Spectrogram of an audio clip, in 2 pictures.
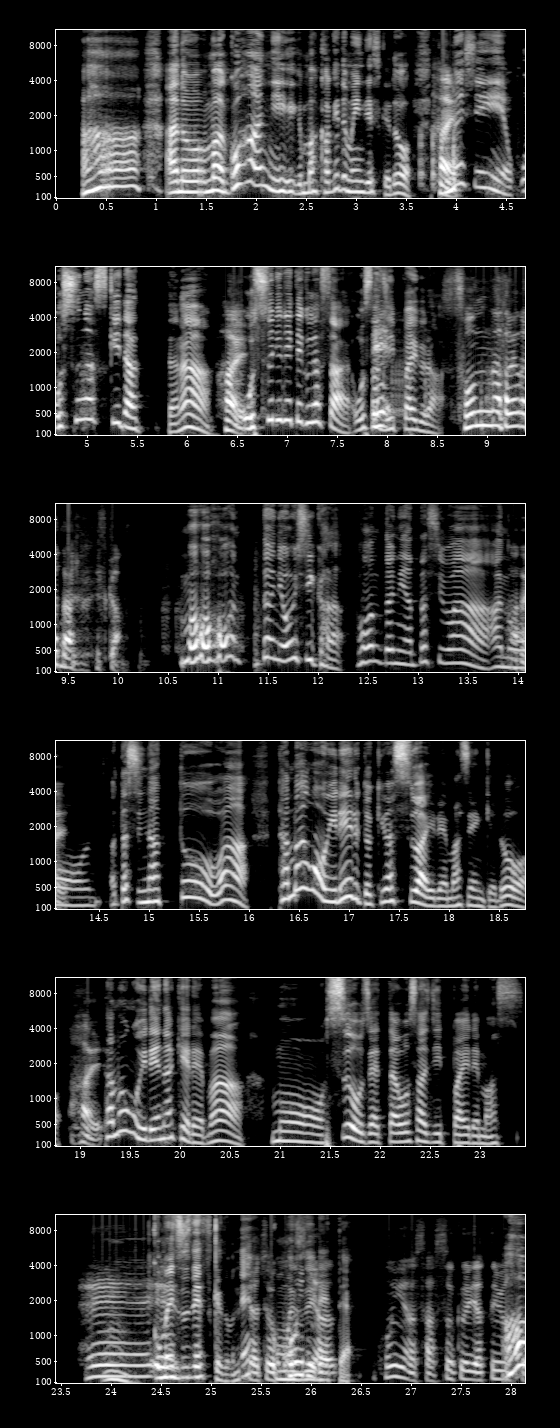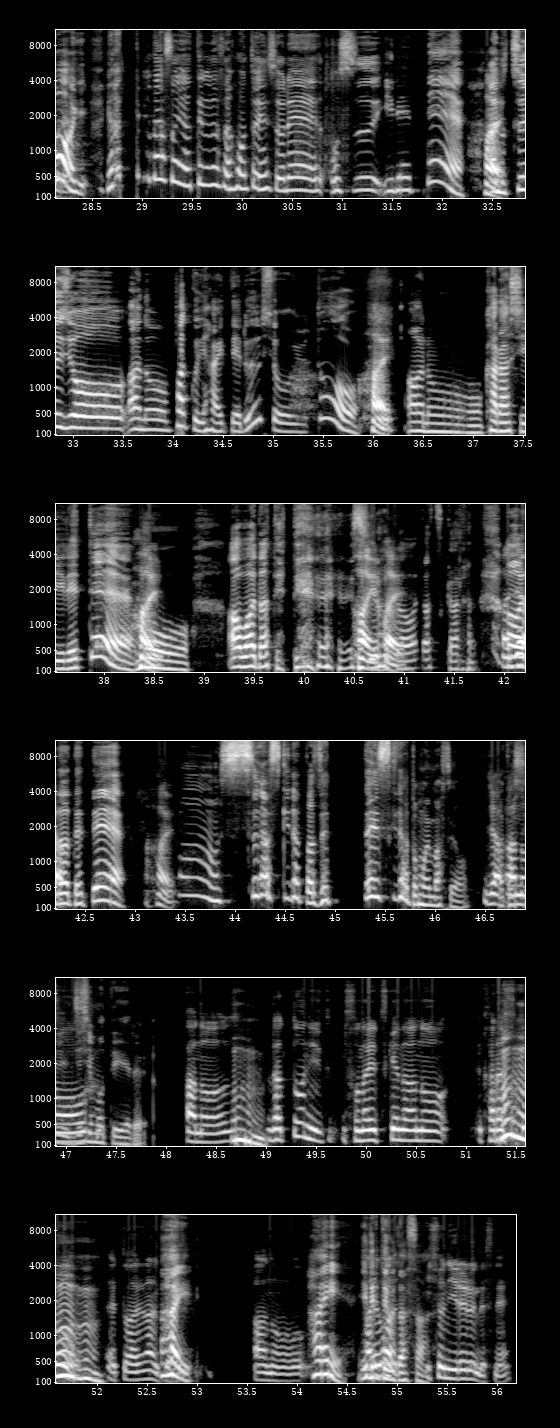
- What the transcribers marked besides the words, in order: other background noise; distorted speech; tapping; laughing while speaking: "泡立てて"; laugh
- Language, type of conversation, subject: Japanese, unstructured, 好きな食べ物は何ですか？理由も教えてください。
